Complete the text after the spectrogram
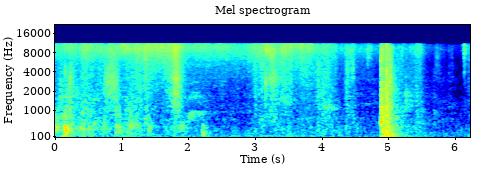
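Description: Cloth rustles and brushes close by.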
